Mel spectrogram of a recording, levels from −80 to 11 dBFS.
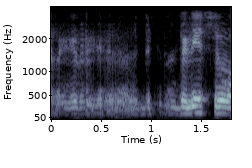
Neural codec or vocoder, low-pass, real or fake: codec, 44.1 kHz, 1.7 kbps, Pupu-Codec; 3.6 kHz; fake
